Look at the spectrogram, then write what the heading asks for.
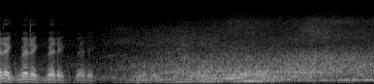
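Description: A car engine revs up in London and then holds a steady, loud roar, following a second or so of talking at the start.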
